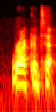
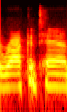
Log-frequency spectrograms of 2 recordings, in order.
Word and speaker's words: Rakata: Rakatan. Well, it's like they were pronounced Rakata, but then their empire was the Rakatan.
